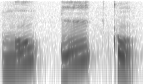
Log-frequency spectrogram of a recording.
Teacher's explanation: ضممت شفتي في الميم لأنها مضمومة وضممتها في الكاف كذلك، أما اللام التي بين الميم والكاف فساكنة، فعد بشفتيك إلى الخلف في وضع طبيعي، لا تنطق اللام وأنت ضام الشفتين، فهذا غير مناسب.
